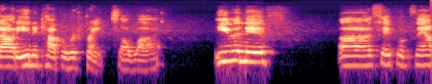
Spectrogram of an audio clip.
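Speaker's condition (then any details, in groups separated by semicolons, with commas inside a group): No condition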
